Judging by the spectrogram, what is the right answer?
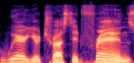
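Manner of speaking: mocking, fake hurt sincerity. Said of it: "someone who's trying to be like".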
